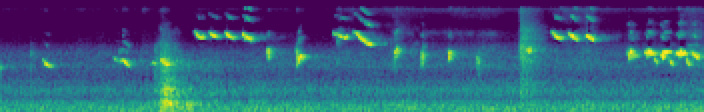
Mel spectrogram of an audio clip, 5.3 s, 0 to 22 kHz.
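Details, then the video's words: Northern mockingbird singing at a home in Delray Beach, Florida, on 7 September 2017, during the Irma storm: varied, high, sharp chirps and short whistled phrases in quick bursts, with two brief knocks or thumps. "Mocking Bird Singing"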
